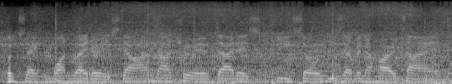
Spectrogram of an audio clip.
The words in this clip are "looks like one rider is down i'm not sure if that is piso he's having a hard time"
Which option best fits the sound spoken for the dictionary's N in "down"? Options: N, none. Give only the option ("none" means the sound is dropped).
none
